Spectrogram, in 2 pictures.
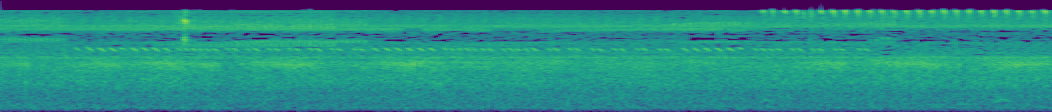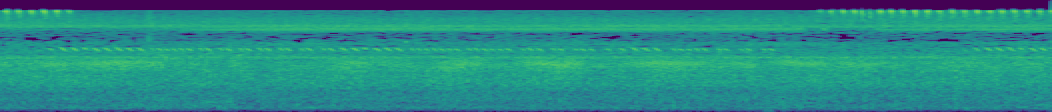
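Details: Singing insects in a nature recording: a steady, finely pulsed mid-high trill runs throughout, joined by a very high pulsed buzz in the second half, over a dense, even hiss of background chorus.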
